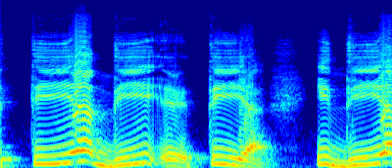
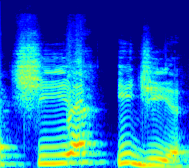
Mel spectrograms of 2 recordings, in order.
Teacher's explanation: Quando eu falo tia e dia, essa criaturinha aqui, que é a língua, passa a encostar aqui, ó. E aí você sai de um fonema que era tia e dia, que é alveolar, porque a sua língua encosta nos alvéolos do dente, e passa a encostar no palato. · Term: processo de palatalização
